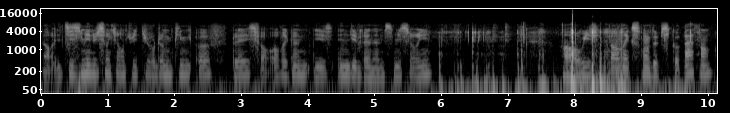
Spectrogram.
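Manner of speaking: ordinary delivery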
